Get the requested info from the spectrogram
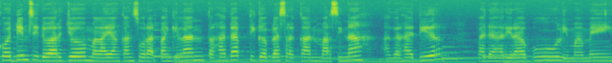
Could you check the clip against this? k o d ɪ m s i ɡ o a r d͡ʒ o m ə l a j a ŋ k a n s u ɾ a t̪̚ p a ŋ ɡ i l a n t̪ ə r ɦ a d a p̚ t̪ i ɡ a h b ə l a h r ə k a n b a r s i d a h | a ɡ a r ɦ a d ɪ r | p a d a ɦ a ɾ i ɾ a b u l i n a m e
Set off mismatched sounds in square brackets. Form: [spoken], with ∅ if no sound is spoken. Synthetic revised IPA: k o d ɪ m s i [d] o a r d͡ʒ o m ə l a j a ŋ k a n s u ɾ a t̪̚ p a ŋ ɡ i l a n t̪ ə r ɦ a d a p̚ t̪ i ɡ a [∅] b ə l a [s] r ə k a n [m] a r s i [n] a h | a ɡ a r ɦ a d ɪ r | p a d a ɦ a ɾ i ɾ a b u l i [m] a m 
